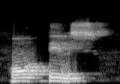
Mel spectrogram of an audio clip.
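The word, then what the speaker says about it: folktales: लोक कथाएं, लोक कथाएं, फॉक टेल्स, इसमें एल का है वो उच्चारण नहीं होता, प्रोनाउंसिएशन नहीं किया जाता एल का, एल यहाँ पर साइलेंट रहता है।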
